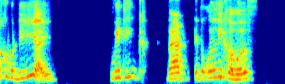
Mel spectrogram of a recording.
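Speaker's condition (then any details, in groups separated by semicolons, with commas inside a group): Cerebral palsy; from birth, four major surgeries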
